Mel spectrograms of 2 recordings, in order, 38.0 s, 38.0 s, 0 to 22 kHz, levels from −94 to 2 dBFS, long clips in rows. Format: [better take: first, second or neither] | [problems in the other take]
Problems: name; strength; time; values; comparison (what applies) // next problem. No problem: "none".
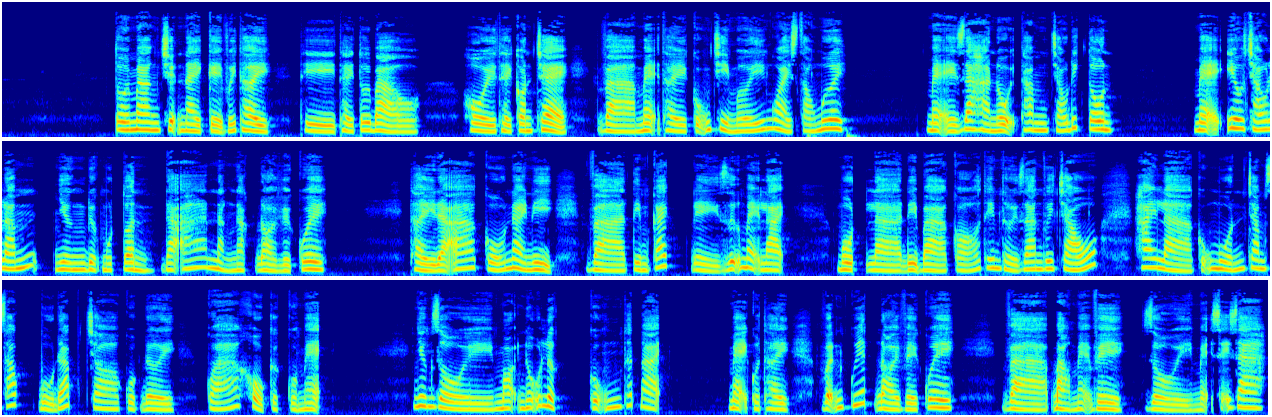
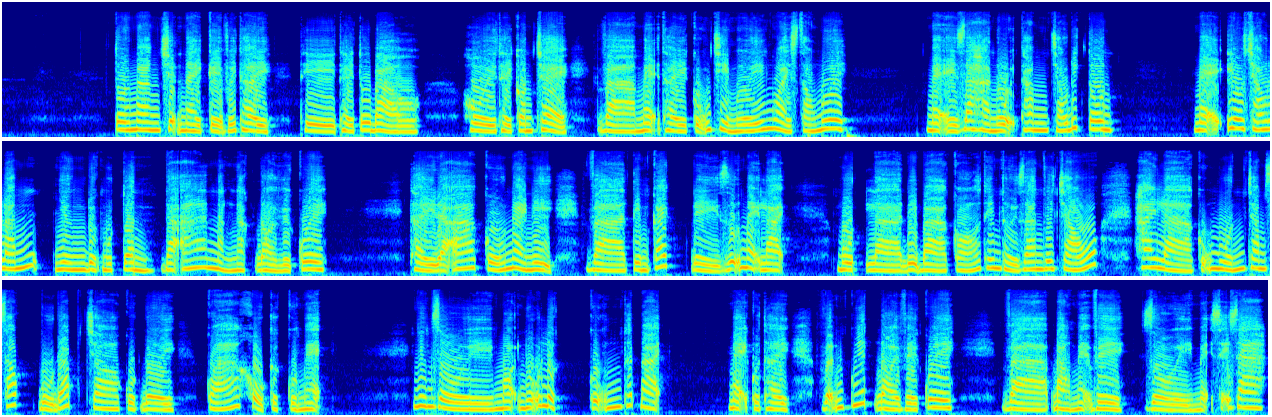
first | distortion; heavy; 7 dB below the speech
